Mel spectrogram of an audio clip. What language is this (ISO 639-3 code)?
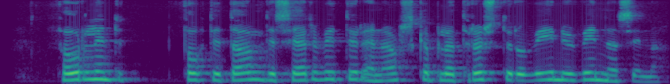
isl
